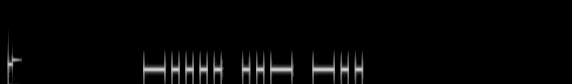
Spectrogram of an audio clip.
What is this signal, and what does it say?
Morse code, heard as a keyed tone, about 17 wpm, 700 Hz. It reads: 6UD
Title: All Cut Numbers - 3-Digit 17wpm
